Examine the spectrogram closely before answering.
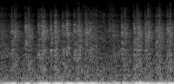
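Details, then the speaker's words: ZIL crane truck V8 petrol engine after 20 years standing: loud lumpy uneven rumble, won't pick up revs; owner says half the cylinders dropped out, plans new spark plugs. "Половина цилиндров отсупонились. Ну и хорошей работы явно сейчас не дождаться от него."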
